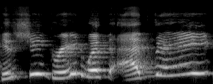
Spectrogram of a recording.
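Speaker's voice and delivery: high, loud mock-worried question; mock alarm. Voicing worry over a scary-looking card, mock alarm.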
